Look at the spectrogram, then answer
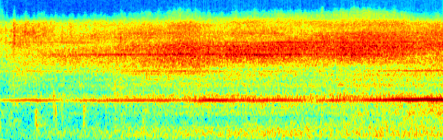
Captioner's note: plane whirring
